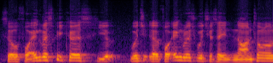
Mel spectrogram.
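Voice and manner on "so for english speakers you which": normal talking voice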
